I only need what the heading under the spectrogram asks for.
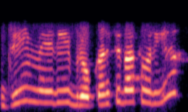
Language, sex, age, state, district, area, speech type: Hindi, female, 18-30, Rajasthan, Jodhpur, urban, conversation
